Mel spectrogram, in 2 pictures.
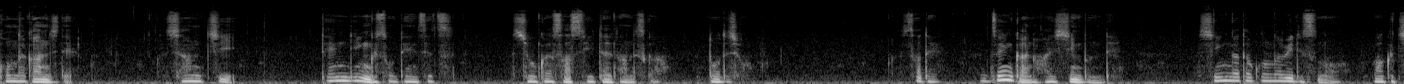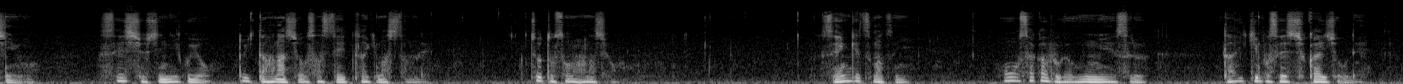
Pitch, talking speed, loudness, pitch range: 115 Hz, 250 characters per minute, -22 LUFS, 90-130 Hz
